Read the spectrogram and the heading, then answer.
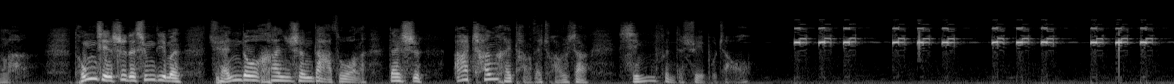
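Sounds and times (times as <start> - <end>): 
speech: 0.1 - 7.6
pager beeping: 7.9 - 11.7.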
